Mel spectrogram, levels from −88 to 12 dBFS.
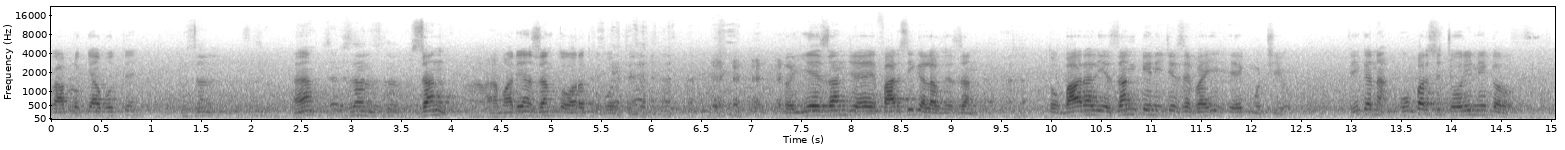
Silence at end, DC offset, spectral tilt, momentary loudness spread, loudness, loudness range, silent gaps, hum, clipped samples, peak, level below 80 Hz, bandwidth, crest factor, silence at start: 0 s; under 0.1%; -6 dB/octave; 15 LU; -23 LUFS; 5 LU; none; none; under 0.1%; -2 dBFS; -62 dBFS; 12 kHz; 20 dB; 0 s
